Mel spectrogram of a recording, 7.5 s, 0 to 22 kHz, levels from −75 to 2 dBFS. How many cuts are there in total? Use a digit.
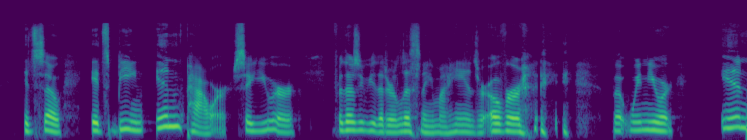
1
